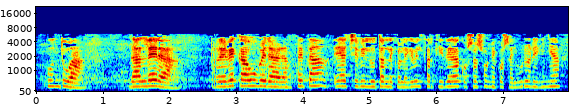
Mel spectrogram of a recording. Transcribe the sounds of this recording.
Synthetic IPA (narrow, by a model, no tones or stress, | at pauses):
punt̪ua | ɡald̪e̞ɾa | re̞β̞e̞kauβe̞ɾaɾant͡se̞t̪ae̞at͡ʃe̞βild̪ut̪ald̪e̞ko̞le̞ɣ̞e̞βilt͡saɾkið̞e̞ako̞sasune̞ko̞sajlβuɾuɾe̞ɣiɲa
